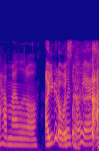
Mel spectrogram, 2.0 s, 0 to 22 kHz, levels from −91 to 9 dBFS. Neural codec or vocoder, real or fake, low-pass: none; real; 7.2 kHz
